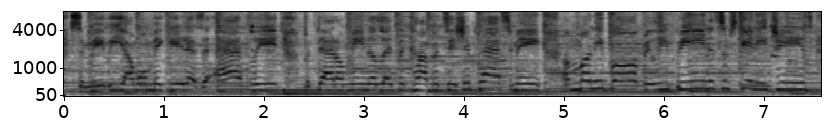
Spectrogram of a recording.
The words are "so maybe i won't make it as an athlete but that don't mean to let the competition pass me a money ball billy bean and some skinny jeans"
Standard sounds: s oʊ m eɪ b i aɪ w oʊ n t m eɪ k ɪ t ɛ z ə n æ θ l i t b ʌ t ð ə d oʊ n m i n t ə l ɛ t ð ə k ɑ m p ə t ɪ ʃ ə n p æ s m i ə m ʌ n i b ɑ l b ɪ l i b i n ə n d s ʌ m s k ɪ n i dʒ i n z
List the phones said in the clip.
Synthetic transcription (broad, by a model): s oʊ m eɪ b i aɪ w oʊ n m eɪ k ɪ t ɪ z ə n æ θ l i t b ʌ t ð ə d oʊ n m i n t ə l ɛ t ð ə k ɑ m p ə t ɪ ʃ ə n p æ s m i ə m ʌ n i b ɑ l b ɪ l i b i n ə n s ʌ m s k ɪ n i dʒ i n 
